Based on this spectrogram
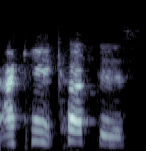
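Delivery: mock whining, complaining tone. Retelling how the guy cutting weeds reacted to a huge spider, imitating a whine. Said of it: "Not cried, but he whined".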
